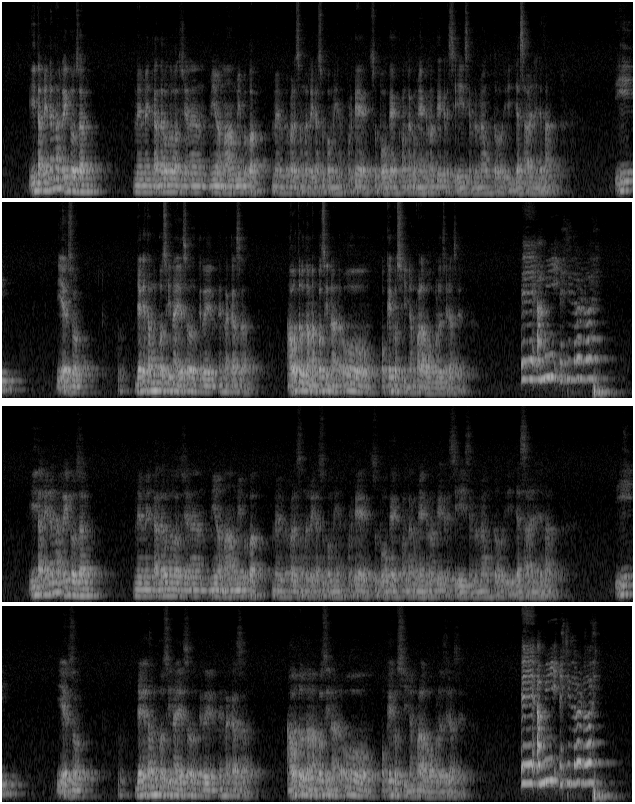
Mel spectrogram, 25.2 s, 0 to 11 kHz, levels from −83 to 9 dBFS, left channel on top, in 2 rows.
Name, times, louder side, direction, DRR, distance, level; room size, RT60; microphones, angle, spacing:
voice 1, 0.5-1.8 2.6-11.1 12.3-12.8 13.7-14.2 14.9-17.6 18.3-21.8, left 1 dB, 70° left, 1 dB, 3.1 m, -32 dB
voice 2, 23.0-24.6, right 4 dB, 85° right, 3 dB, 1.5 m, -28 dB
12.0 x 10.0 x 7.4 m, 0.80 s
head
